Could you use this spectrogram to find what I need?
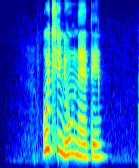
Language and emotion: Russian, positive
